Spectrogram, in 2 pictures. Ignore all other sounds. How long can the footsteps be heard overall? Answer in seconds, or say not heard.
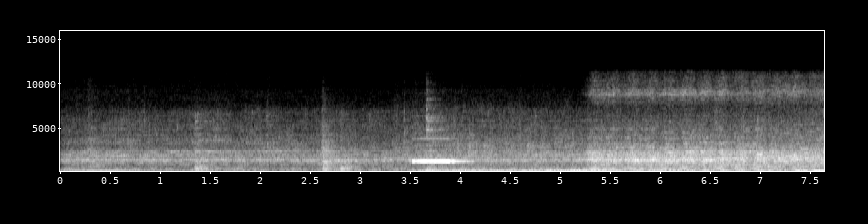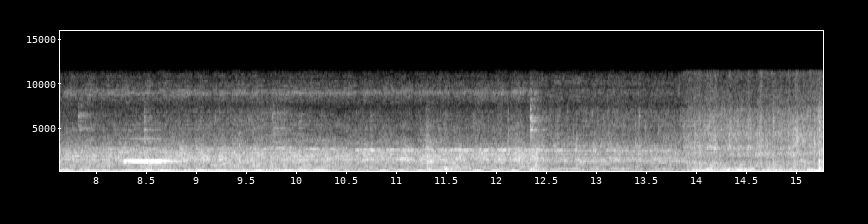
not heard.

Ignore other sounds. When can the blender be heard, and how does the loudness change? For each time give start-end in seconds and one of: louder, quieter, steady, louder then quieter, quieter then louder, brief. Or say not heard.
0.0-15.2 louder.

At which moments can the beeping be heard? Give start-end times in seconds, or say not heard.
3.5-5.5, 8.2-10.1.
